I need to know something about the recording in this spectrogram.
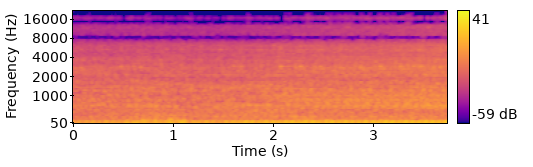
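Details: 2020 GMC 2500HD AT4 6.6L Duramax diesel at idle, heard under the hood: a steady, even low rumble with no knocking or ticking. The engine sounds normal and healthy.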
